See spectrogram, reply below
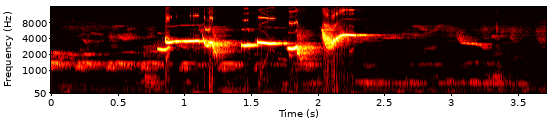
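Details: Oriental magpie-robin song, played as therapy to get a silent bird singing again: loud, clear whistles that slide up and down, with a faint lower tone held in the background.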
